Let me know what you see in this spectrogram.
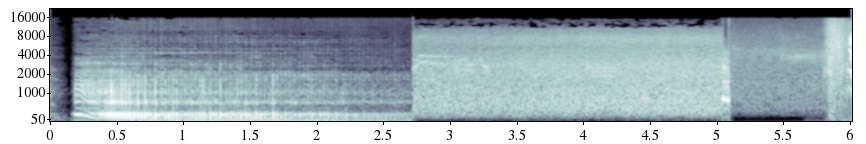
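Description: A bison bellowing: one long, low roar lasting about two and a half seconds, sliding down in pitch at its start. After it, a steady rushing noise.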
